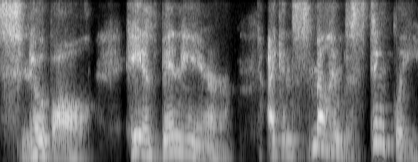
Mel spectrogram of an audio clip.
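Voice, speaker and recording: A put-on character voice, booming and at middle pitch, moves at a fairly slow pace with very wide pitch swings. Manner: exclaiming, menacing.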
